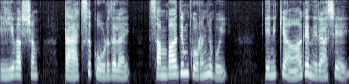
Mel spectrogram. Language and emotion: Malayalam, sad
